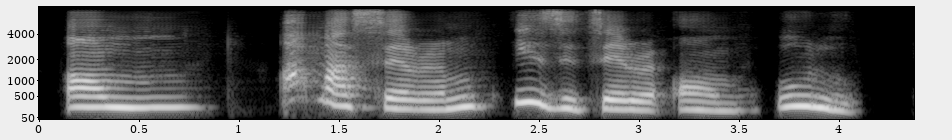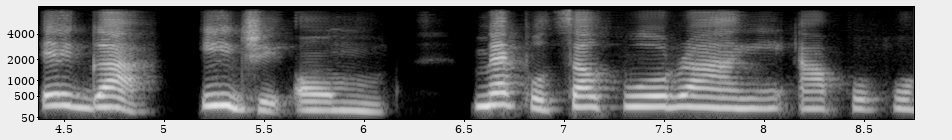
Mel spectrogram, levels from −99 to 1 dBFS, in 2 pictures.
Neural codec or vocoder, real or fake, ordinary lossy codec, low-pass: codec, 16 kHz, 0.7 kbps, FocalCodec; fake; none; 7.2 kHz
